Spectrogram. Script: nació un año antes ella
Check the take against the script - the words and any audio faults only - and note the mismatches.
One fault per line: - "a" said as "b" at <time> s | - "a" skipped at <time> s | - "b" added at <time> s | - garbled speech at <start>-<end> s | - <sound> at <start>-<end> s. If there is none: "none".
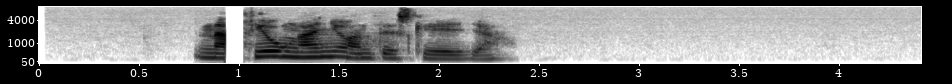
- dropout at 0.9-1.0 s
- "que" added at 1.8 s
